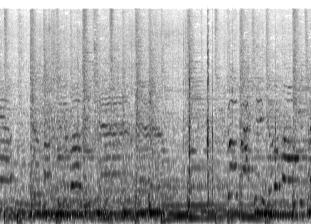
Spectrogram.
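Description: Skateboard wheels rolling on asphalt, with several sharp clacks of the board during flatground tricks, under background music.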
